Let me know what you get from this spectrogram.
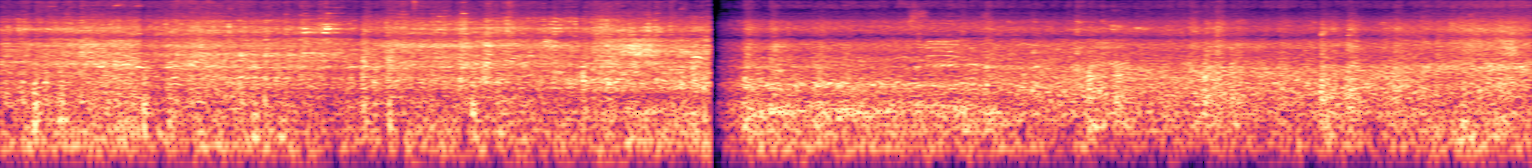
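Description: Passenger train running on the rails, heard from inside the carriage: a loud, steady rumble and rattle with a clickety-clack from the wheels. The sound cuts out for an instant about five seconds in.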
